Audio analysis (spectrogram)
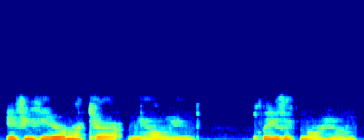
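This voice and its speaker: A woman reading fan fiction aloud as an amateur narrator, halting and often stumbling over and repeating words. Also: medium pitch, slightly rough, dull audio. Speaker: amateur podfic reader.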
